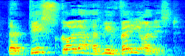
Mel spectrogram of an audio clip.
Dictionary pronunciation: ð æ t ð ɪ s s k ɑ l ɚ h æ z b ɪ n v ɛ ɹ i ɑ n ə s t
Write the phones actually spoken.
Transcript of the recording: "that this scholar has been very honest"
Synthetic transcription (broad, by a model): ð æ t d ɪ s s k ɑ l ɚ h æ z b ɪ n v ɛ ɹ i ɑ n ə s t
